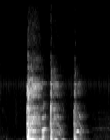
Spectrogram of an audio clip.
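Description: Three harsh coughs in quick succession, the first longest, in a quiet room; a short coughing bout.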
